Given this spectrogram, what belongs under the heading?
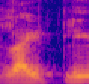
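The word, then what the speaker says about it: rightly: आवाज नहीं आ जैसा जैसे कि अपन राइटली बोल रहे जी एच की आवाज आ रही नहीं आ रही तो इसमें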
